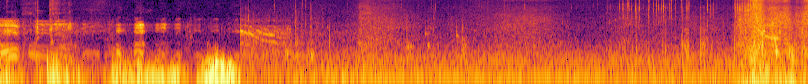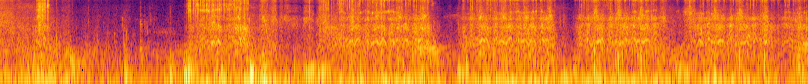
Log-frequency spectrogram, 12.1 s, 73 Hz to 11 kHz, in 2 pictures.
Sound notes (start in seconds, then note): 0.4 laughter; 7.4 rod reeling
